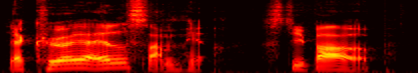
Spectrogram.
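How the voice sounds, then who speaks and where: A man voicing a drunken, brutal young peasant who bellows loudly at his companions. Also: medium pitch, no room sound, natural voice. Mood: bellowing, brutal. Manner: loud shouting bluster.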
